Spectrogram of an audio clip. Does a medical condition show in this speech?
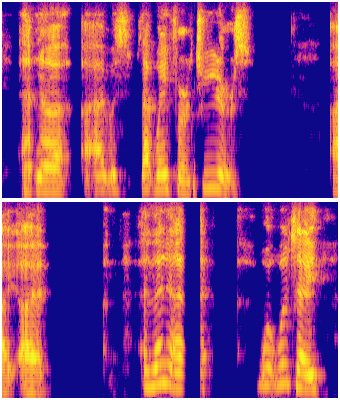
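Yes: acquired brain injury; ongoing recovery.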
